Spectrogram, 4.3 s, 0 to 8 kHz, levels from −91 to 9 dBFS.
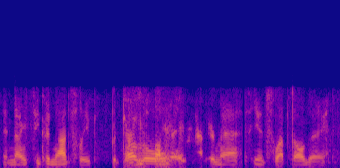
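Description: Muffled, hoarse speech runs through the whole clip, with smeared consonants and nothing below about 300 Hz or above 3.7 kHz. This is the G.723.1 codec at 6.3 kbit/s, heavily damaging the audio because its coarse voice model updates too slowly to follow rapid articulation.

From 2.01 to 2.39 s a faint delayed copy of the voice trails the speech, arriving about 411 ms late and roughly 10 dB quieter. This is echo leak, likely from a far-end loudspeaker whose echo canceller let part of the returning signal through.

Between 2.11 and 2.67 s the voice dips and thins in patches, losing up to about 15 dB over roughly four tenths of a second in total. This is speech suppressed in double talk, likely because the echo canceller mistook overlapping talk for echo and turned everything down.

From 2.96 to 3.08 s the speech melts into a stretched, fading sound for 90 ms, which fits three lost 30 ms packets. 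This is VoIP packet loss concealed by the speech codec, which extrapolated the last pitch and filter while lowering the gain, then muted the third lost frame.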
